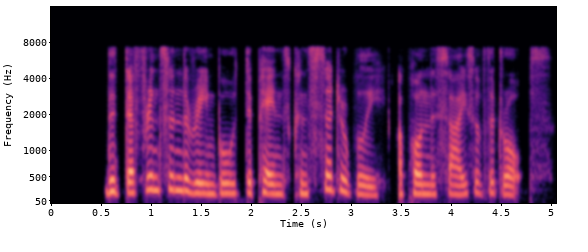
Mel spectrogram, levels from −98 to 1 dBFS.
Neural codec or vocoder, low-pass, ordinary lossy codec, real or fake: codec, 16 kHz, 4 kbps, X-Codec, HuBERT features, trained on balanced general audio; 7.2 kHz; none; fake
